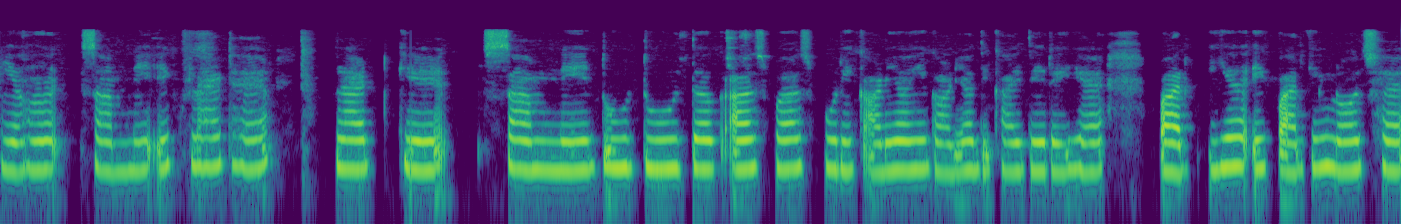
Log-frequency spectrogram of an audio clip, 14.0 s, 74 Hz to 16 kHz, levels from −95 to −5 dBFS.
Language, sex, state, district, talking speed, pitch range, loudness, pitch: Hindi, female, Chhattisgarh, Bastar, 110 wpm, 270-285 Hz, -24 LUFS, 275 Hz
